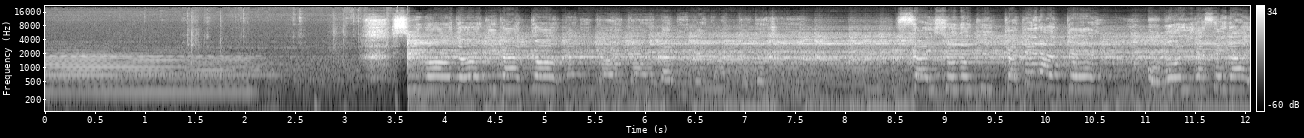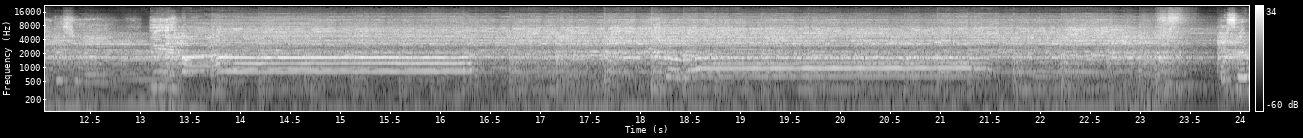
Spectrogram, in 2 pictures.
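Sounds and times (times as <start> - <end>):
loud rock music: 3.6 - 24.0.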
